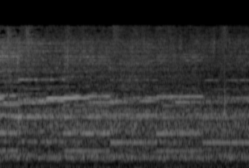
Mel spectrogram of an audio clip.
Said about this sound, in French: C'est la sirène qui fait des bruits, c'est pour ça qu'on ne t'entend pas bien.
